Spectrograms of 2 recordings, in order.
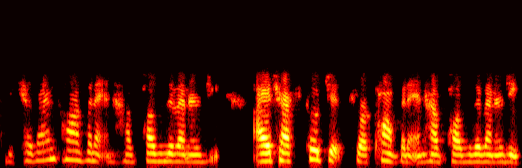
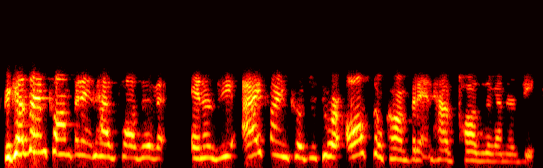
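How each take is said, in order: First: It is said in a calm, low-energy way. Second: It is said in a fired-up, excited way.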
